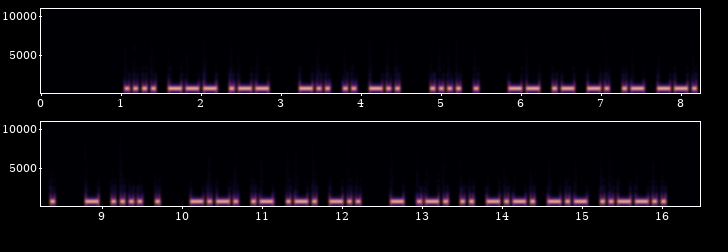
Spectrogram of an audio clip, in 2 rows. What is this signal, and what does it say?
Morse code, heard as a keyed tone, about 22 wpm, 700 Hz. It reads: HOW DID HE MANAGE THE CARD TRICK?
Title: Sentences from Top 1500 Words 22wpm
